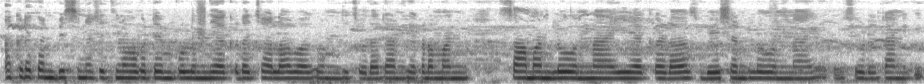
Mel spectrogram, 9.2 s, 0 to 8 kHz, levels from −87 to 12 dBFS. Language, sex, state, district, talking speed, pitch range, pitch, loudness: Telugu, female, Andhra Pradesh, Sri Satya Sai, 125 wpm, 215-225 Hz, 220 Hz, -13 LUFS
